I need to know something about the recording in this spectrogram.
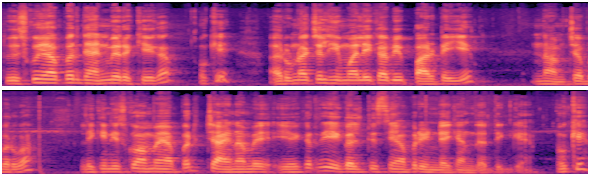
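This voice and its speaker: A man teaching geography from a map for exam students, pausing with fillers and saying "okay" after nearly every point. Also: medium pitch. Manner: repeats "okay" after nearly every point, mixing English terms into Hindi; pauses with fillers and self-corrections while reading the map. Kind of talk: map-based lecture.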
